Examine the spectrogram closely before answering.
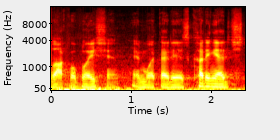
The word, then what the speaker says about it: aquablation: So we're interested in learning more about, is it pronounced aquablation? Yes, aquablation.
